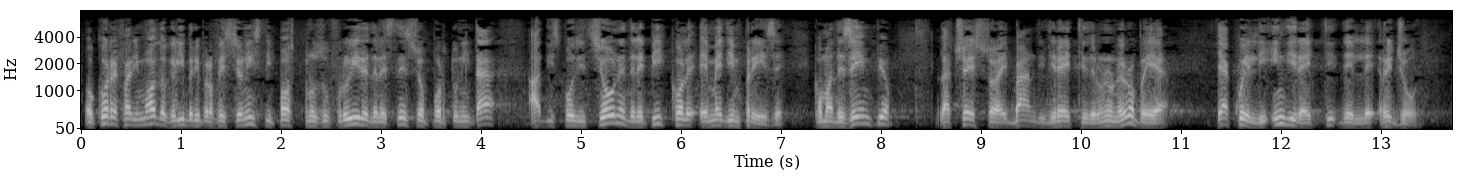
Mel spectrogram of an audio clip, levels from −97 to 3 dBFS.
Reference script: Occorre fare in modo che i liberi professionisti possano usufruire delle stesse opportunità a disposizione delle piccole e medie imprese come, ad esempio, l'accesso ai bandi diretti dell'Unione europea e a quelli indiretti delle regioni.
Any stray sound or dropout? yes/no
yes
